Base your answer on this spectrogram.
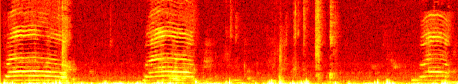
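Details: Pet cat meowing while eating chicken: two long, tonal meows about two seconds apart, then a shorter one near the end, with constant low thumping and crunching noises between calls.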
